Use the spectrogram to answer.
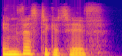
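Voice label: "investigative", British English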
